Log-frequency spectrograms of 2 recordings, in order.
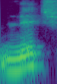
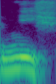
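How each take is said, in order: First: It is pronounced the American way. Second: It is pronounced the European way. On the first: "In the United States, they call it niche" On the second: "And in Europe, we call it a niche"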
